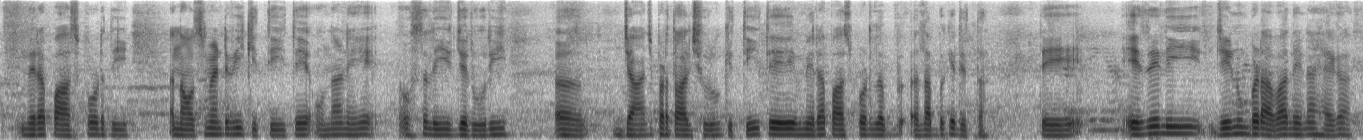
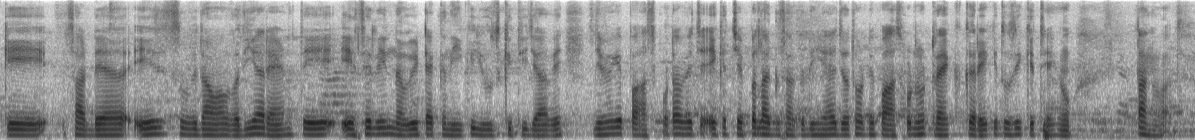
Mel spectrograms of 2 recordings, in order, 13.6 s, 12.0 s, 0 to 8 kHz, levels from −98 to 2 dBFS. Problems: continuous background conversations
